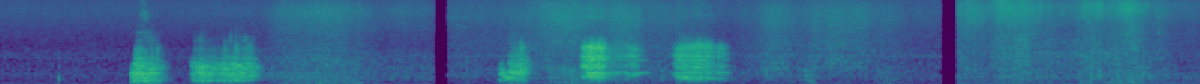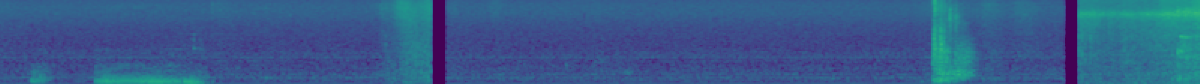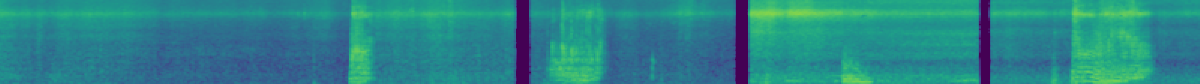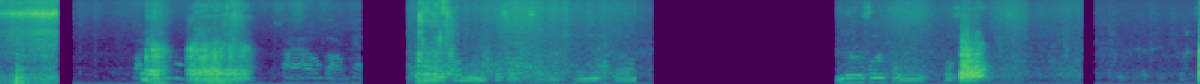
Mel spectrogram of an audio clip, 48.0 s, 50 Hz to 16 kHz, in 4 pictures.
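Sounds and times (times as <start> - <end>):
steady hiss: 0.0 - 39.6, 40.6 - 42.5, 44.4 - 48.0
short pitched farts: 1.3 - 2.7, 5.0 - 7.3, 12.3 - 14.1, 21.3 - 21.9, 27.5 - 28.5, 29.4 - 30.1, 31.5 - 33.0, 34.5 - 36.3, 37.4 - 38.6, 45.6 - 46.1.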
